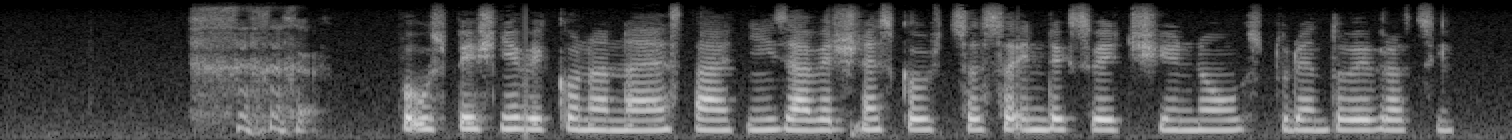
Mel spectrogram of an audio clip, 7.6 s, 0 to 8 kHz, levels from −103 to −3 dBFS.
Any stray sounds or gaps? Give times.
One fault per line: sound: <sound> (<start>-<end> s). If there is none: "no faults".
sound: laugh (0.9-1.7 s)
